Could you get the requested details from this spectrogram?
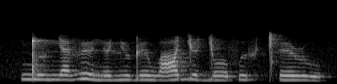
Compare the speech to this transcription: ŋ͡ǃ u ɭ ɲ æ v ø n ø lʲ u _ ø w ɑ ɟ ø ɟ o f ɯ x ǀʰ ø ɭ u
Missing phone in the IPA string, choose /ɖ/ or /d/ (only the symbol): ɖ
